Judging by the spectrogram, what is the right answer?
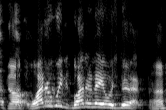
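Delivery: ordinary talk, nothing marked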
